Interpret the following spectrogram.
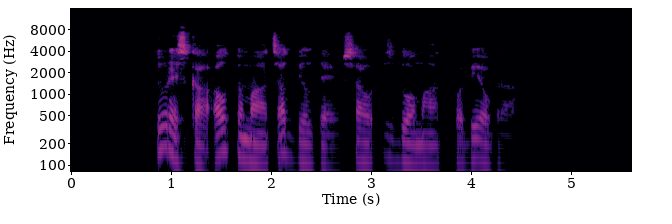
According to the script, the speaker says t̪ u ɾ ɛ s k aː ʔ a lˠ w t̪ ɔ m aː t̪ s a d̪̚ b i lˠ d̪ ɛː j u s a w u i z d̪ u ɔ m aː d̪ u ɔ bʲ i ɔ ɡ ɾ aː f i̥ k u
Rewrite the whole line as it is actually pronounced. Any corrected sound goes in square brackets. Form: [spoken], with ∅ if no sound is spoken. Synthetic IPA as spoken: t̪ u ɾ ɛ s k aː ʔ a [∅] w t̪ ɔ m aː t̪ s a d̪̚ b i lˠ d̪ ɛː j u s a w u i z d̪ u ɔ m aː [t̪] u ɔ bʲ i ɔ ɡ ɾ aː f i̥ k u

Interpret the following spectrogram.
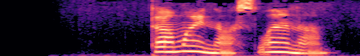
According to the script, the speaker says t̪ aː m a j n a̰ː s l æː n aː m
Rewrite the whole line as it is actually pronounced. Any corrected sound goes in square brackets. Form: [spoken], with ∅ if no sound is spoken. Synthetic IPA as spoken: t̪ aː m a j n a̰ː s l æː n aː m

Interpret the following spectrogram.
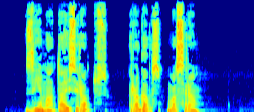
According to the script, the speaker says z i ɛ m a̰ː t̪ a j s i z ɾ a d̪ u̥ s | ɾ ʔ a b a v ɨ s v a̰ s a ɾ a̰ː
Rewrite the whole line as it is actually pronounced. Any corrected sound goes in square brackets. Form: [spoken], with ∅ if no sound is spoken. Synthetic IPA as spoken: z i ɛ m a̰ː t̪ a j s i [∅] ɾ a [t̪] u̥ s | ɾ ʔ a [ɡ] a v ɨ s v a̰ s a ɾ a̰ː

